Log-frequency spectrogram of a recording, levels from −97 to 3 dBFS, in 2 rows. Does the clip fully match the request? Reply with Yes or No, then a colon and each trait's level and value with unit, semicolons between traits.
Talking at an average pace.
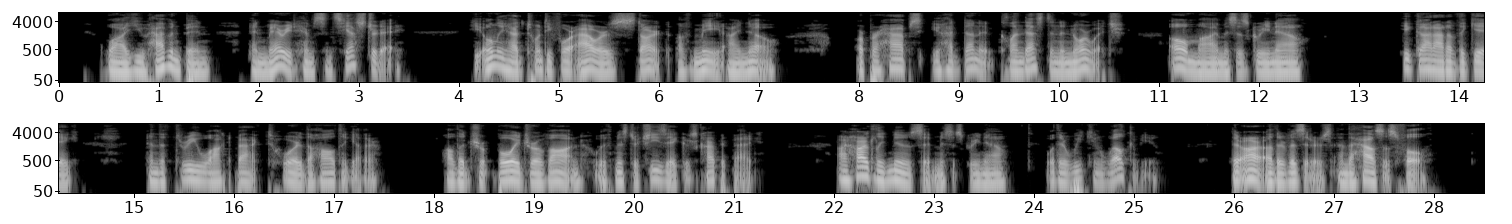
Yes: average, 160 wpm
